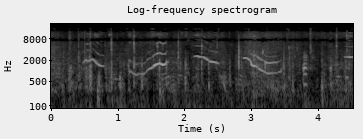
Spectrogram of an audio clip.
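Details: Lancashire Heeler puppies, two weeks old, hurrying to feed: thin, high squeals and slurred whines sweep up and down over a bed of shuffling and clicking noise.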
